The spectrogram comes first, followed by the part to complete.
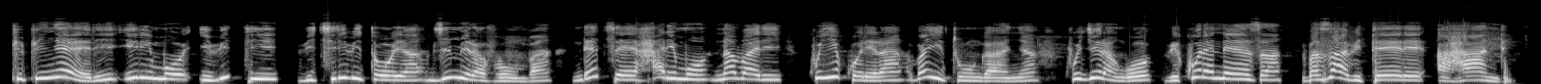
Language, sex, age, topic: Kinyarwanda, male, 18-24, health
